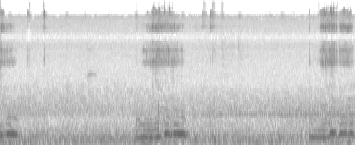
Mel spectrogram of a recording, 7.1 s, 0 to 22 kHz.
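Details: A sleeping female Cavalier puppy snoring: soft, low rhythmic snores, about 18 breaths a minute, with faint room noise.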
